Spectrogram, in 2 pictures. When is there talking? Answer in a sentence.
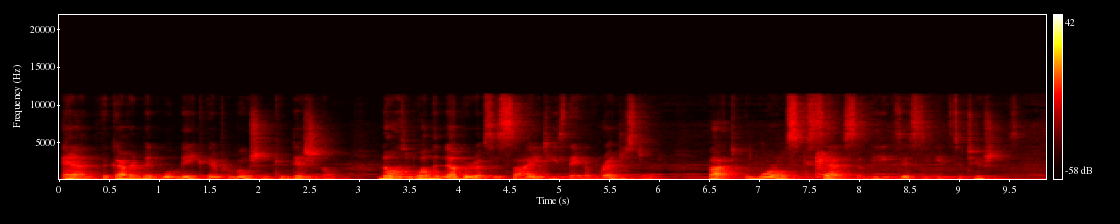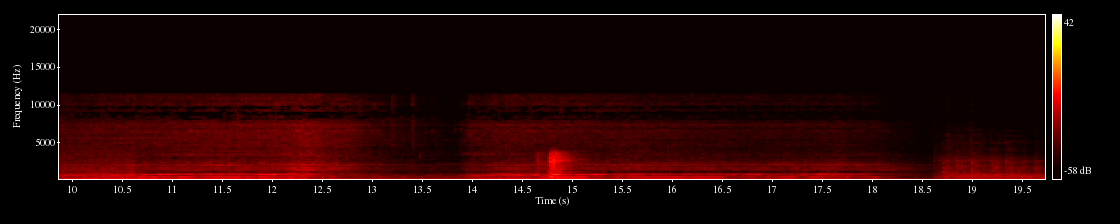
You can hear the talking from 0.0 to 9.6 s.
